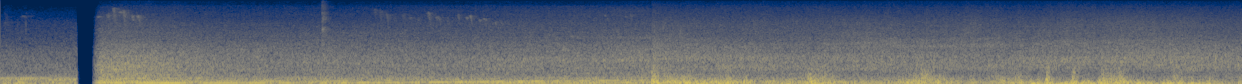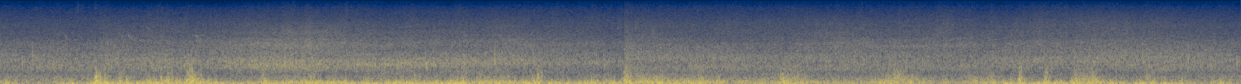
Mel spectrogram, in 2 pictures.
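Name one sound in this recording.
Wind gusts and rumbles across the microphone outdoors.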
